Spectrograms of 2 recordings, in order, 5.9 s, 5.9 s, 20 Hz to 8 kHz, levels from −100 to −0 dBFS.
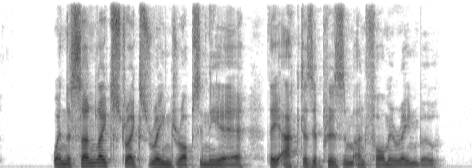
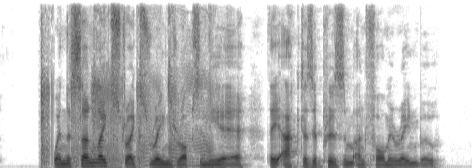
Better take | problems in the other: first | background sound (Fart); 11 dB below the speech

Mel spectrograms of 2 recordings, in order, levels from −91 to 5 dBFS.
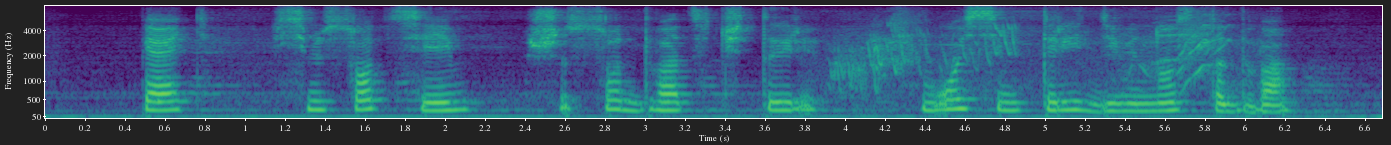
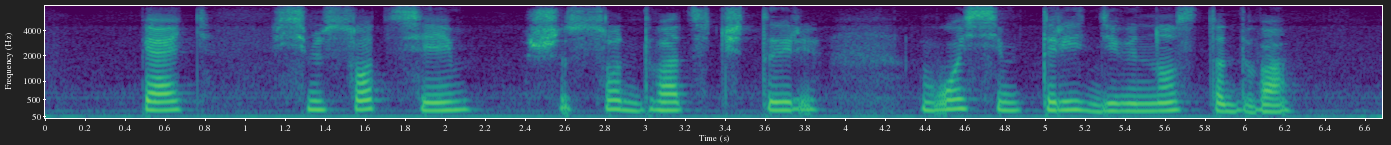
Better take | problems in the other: second | background sound (Bird); 11 dB below the speech // room echo; dies away in 0.7 s

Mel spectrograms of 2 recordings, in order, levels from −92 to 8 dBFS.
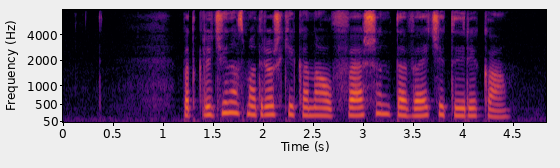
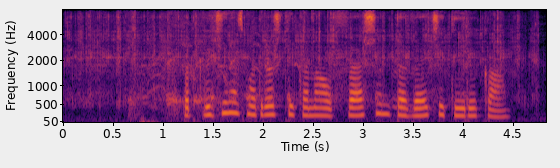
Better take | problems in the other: first | background sound (Cough + Mechanisms); 11 dB below the speech

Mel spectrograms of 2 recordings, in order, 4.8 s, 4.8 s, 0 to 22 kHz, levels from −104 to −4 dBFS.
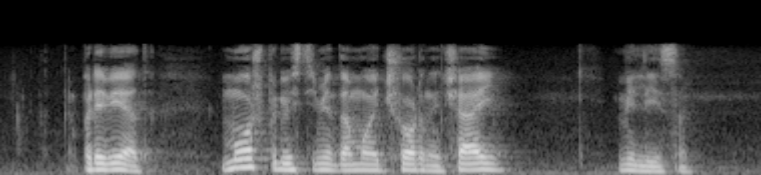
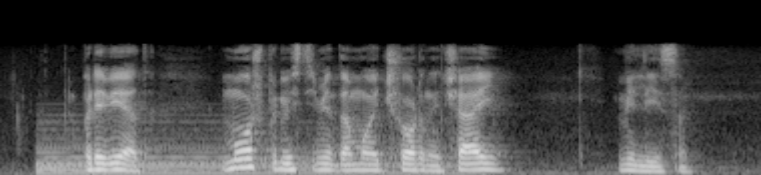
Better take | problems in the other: first | background sound (Piano); 11 dB below the speech

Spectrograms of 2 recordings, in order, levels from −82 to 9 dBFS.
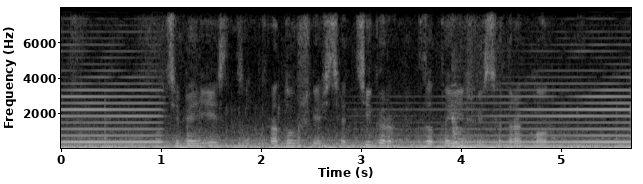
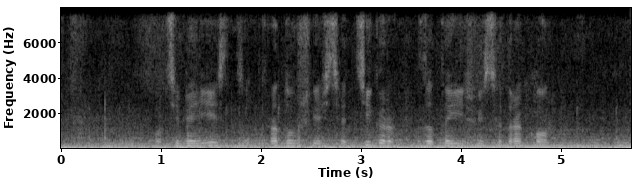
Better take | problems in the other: second | background sound (Bowed string instrument + Bowed string instrument); 7 dB below the speech

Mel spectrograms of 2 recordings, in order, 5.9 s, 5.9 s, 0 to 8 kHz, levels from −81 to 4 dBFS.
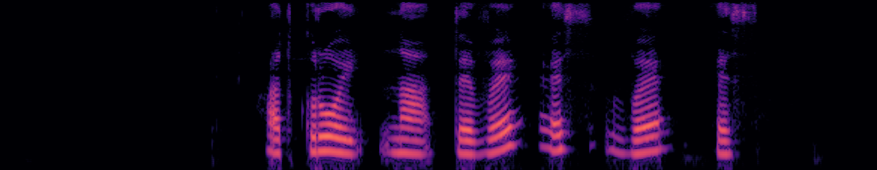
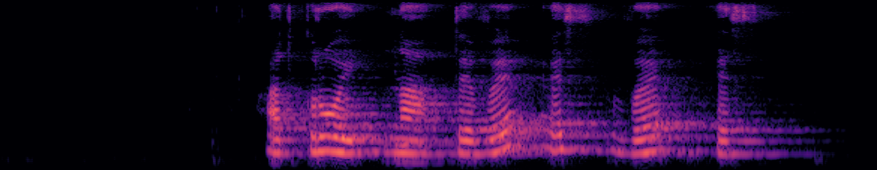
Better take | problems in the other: first | background sound (Bowed string instrument); 19 dB below the speech // room echo; dies away in 0.6 s

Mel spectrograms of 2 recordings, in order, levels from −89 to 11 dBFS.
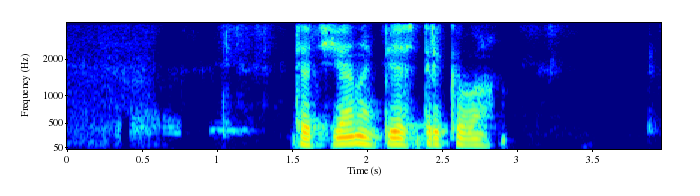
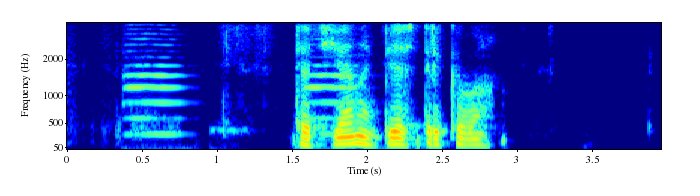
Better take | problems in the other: first | noise reduction (neural mask model RNNoise)

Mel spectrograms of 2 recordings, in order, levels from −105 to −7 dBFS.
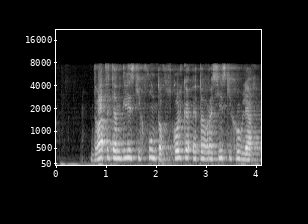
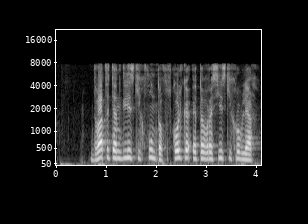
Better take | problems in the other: second | room echo; dies away in 0.8 s

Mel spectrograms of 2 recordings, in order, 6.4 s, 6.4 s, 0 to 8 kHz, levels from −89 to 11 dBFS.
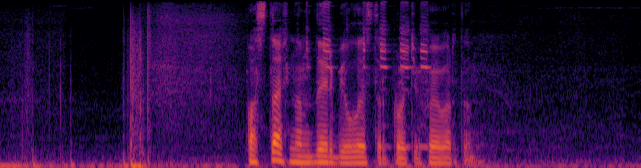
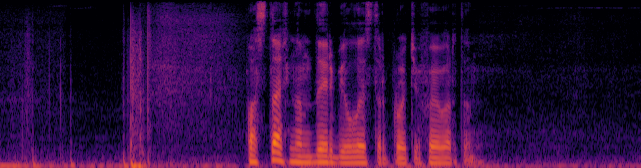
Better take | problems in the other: second | background sound (Motor vehicle (road)); 13 dB below the speech

